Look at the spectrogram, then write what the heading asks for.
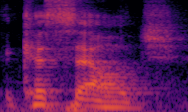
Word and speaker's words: Kaselj: name there you go how do you say your name it's Cassel Cassel that's the English way of saying it Cassel one syllable just you see all the letters Cassel that's not one syllable Cassel that's not one syllable that's two c okay two syllables okay I learned something new today C okay two syllables to say all the letters there you go so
